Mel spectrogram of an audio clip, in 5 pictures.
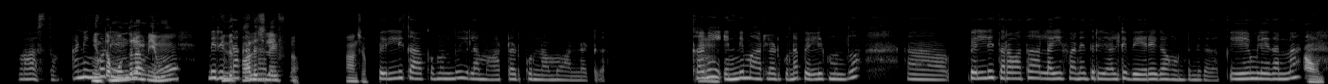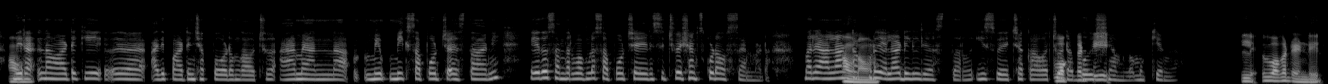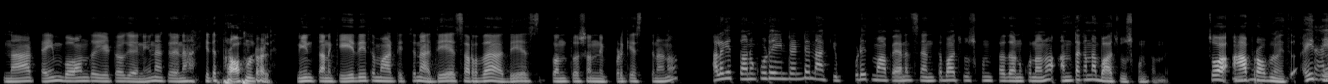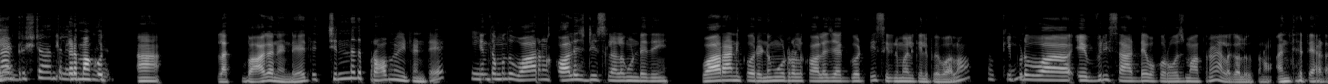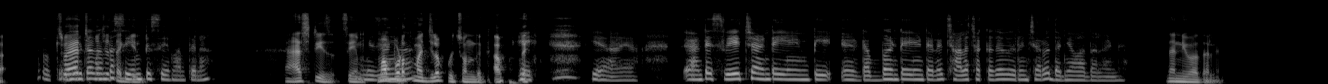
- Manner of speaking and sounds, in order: in English: "అండ్"; in English: "లైఫ్‌లో"; in English: "లైఫ్"; in English: "రియాలిటీ"; in English: "సపోర్ట్"; in English: "సపోర్ట్"; in English: "సిట్యుయేషన్స్"; in English: "డీల్"; in English: "ప్రాబ్లమ్"; in English: "పేరెంట్స్‌ని"; in English: "సో"; other background noise; in English: "ప్రాబ్లమ్"; in English: "లక్"; in English: "ప్రాబ్లమ్"; in English: "కాలేజ్ డేస్‌లో"; tapping; in English: "ఎవ్రీ సాటర్‌డే"; in English: "సేమ్ టు సేమ్"; in English: "ఆస్ ఇట్ ఇజ్, సేమ్"; chuckle
- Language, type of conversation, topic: Telugu, podcast, డబ్బు లేదా స్వేచ్ఛ—మీకు ఏది ప్రాధాన్యం?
